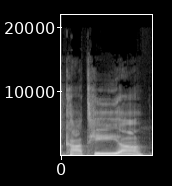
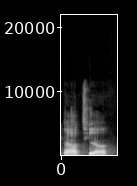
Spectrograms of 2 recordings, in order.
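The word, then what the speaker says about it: Katya: follow you is is the correct way to pronounce katia's name is because she has she's all about the tea so it's Kaa not Kasha Kaa yeah yeah okay it's k no you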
